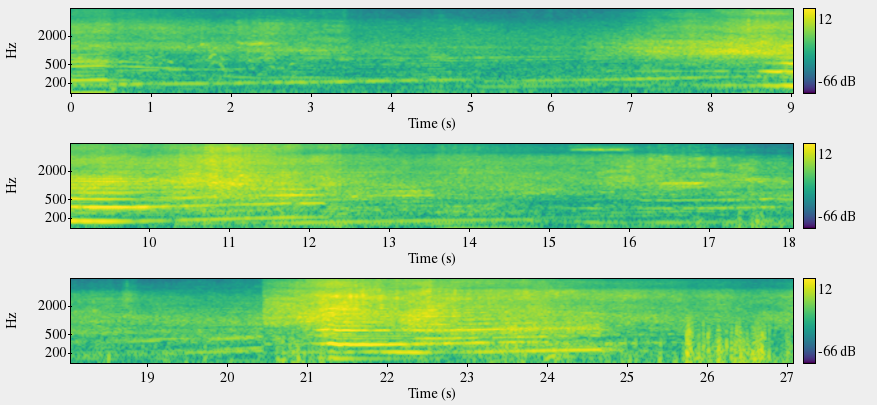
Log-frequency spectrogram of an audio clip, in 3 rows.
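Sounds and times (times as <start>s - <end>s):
race car passing at speed: 0.0s - 27.0s.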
